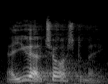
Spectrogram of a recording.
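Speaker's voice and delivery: ordinary delivery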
